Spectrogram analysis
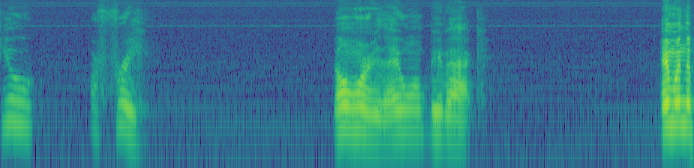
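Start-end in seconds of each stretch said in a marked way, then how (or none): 0.0-4.8 gentle reassurance. Acted. The stranger tells the freed man he is free, gentle and soft. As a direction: comfort him quietly.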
